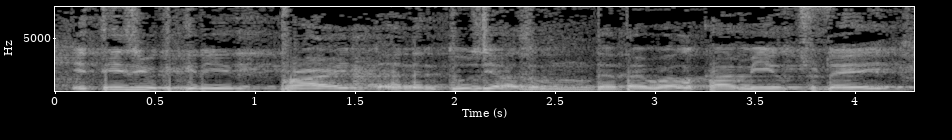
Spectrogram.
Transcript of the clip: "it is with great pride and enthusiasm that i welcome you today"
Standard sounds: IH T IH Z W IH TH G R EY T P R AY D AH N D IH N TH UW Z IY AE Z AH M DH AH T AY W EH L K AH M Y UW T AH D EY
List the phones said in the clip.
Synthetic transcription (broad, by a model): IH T IH Z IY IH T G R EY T P R AY D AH N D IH N T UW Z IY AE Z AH M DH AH T AY W EH L K AH M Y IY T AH D EY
